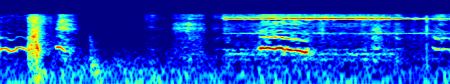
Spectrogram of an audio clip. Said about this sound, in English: The phone kept ringing and ringing until I guess I went a little crazy.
